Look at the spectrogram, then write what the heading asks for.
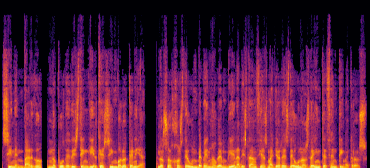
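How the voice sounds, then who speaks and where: A man narrating a fan fiction story in an even, measured reading. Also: lowish voice, dry recording, studio quality.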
